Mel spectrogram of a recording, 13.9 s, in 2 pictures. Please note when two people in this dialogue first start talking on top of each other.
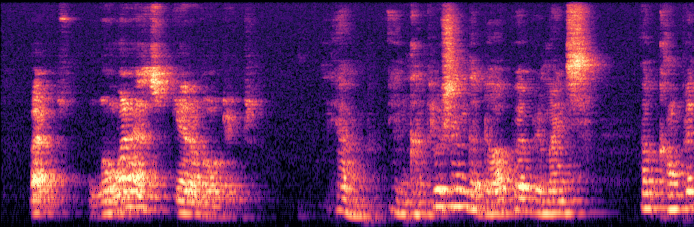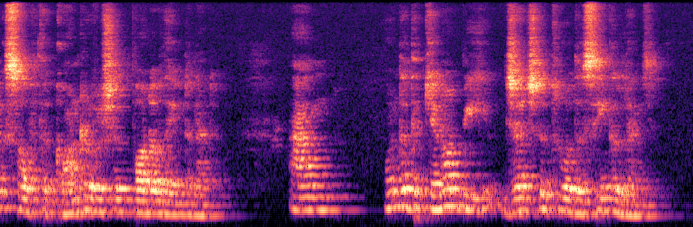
none

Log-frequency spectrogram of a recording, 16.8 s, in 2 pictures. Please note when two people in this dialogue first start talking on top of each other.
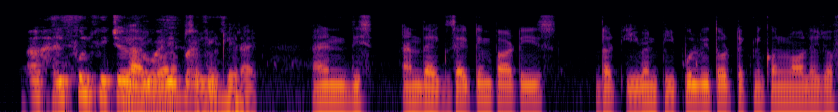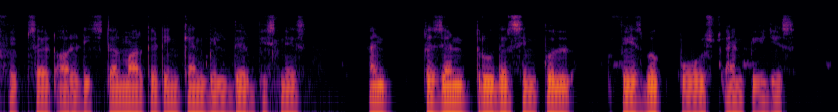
1.2 s

